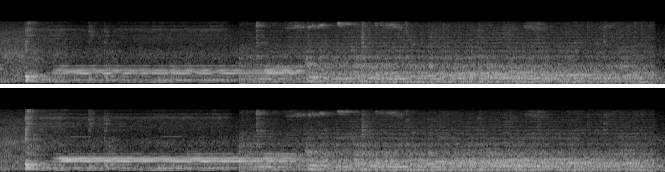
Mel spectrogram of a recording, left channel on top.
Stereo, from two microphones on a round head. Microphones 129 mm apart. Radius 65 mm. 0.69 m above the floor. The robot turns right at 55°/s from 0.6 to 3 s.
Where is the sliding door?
Straight ahead, 1.2 m; by 6.6 s 35° left, 1.2 m.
